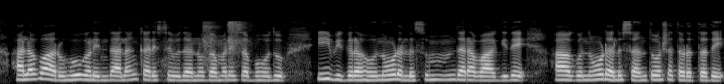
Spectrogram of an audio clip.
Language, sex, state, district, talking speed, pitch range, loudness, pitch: Kannada, female, Karnataka, Chamarajanagar, 110 wpm, 195-215 Hz, -17 LUFS, 200 Hz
